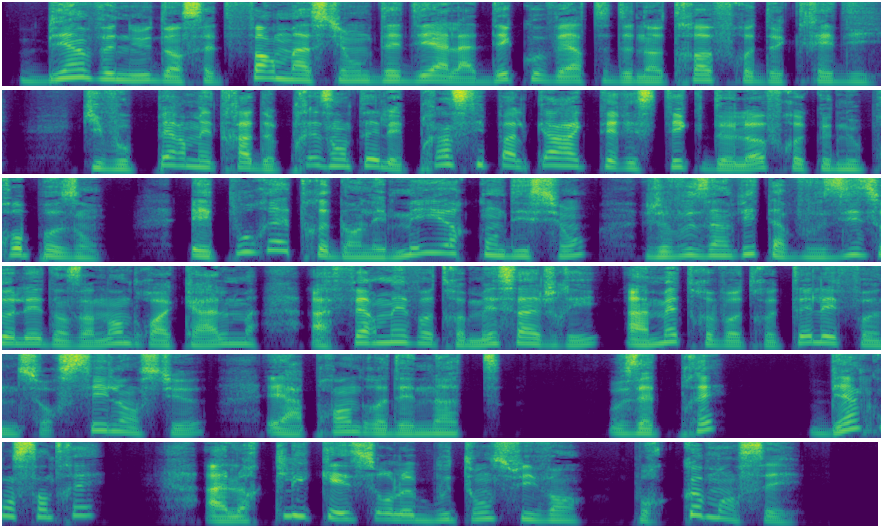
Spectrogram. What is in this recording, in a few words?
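e-learning bancaire, male voice actor; Audiobooks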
